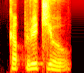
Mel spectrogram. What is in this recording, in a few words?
"capriccio", Indian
